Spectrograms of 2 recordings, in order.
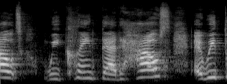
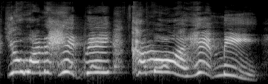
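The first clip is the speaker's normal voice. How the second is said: much higher, louder mocking yell; mock shouted provocation; 12 semitones higher, 5 dB louder than usual. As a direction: imitate her shouting a dare. Roommate provoking in hallway.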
